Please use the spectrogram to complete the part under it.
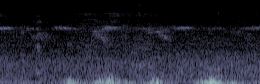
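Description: Honeybees buzz on hive frames around a queen covered in worker bees, a low, close, fluttering hum that swells and fades in several uneven pulses.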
